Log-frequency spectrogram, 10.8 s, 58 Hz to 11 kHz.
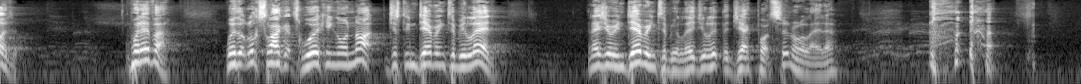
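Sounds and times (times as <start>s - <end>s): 
speech: 0.0s - 0.2s, 1.3s - 5.1s, 5.9s - 8.5s, 9.3s - 10.0s
person coughing: 9.3s - 10.4s.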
